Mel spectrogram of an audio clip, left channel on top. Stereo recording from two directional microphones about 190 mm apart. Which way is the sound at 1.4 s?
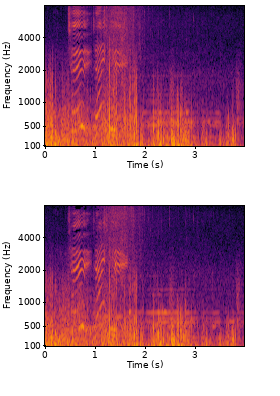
20° left (ahead or behind).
